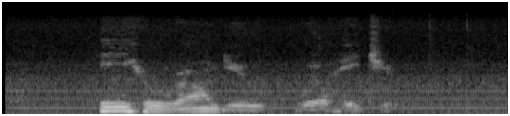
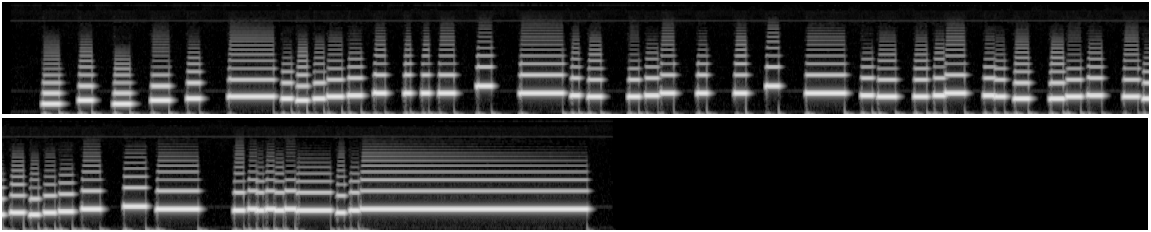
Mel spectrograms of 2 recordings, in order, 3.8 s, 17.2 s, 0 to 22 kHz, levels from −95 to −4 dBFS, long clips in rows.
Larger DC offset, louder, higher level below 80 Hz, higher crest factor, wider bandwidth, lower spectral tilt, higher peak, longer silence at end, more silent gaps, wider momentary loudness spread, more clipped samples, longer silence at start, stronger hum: neither; second, -35 LUFS vs -19 LUFS; second, -64 dBFS vs -52 dBFS; first, 18 dB vs 12 dB; first, 12.5 kHz vs 8 kHz; first, -8.5 dB/octave vs -3.5 dB/octave; second, -18 dBFS vs -8 dBFS; second, 0 s vs 4.2 s; neither; first, 26 LU vs 4 LU; neither; second, 0.05 s vs 0.3 s; neither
